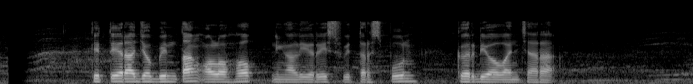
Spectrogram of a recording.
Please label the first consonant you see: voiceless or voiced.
voiceless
